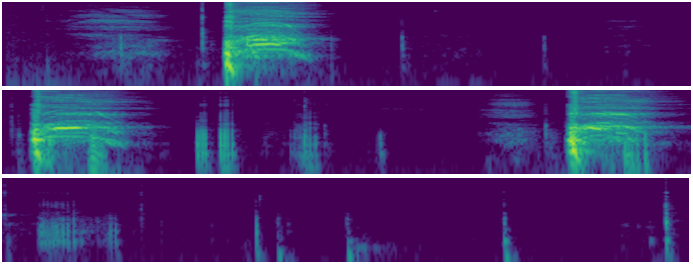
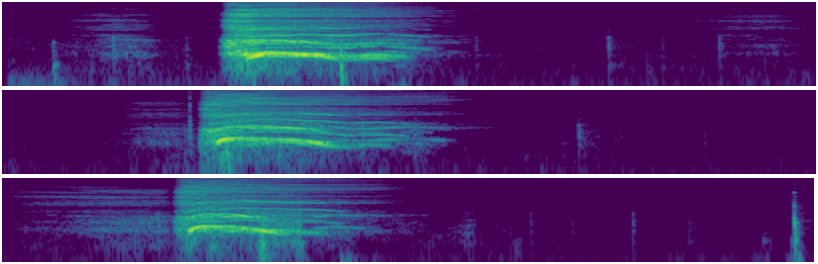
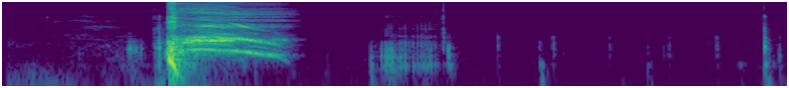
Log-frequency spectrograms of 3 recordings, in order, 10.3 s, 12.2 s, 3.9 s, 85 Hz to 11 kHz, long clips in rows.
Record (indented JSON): {
  "three_cough_length": "10.3 s",
  "three_cough_amplitude": 32768,
  "three_cough_signal_mean_std_ratio": 0.26,
  "exhalation_length": "12.2 s",
  "exhalation_amplitude": 32768,
  "exhalation_signal_mean_std_ratio": 0.32,
  "cough_length": "3.9 s",
  "cough_amplitude": 32768,
  "cough_signal_mean_std_ratio": 0.29,
  "survey_phase": "beta (2021-08-13 to 2022-03-07)",
  "age": "45-64",
  "gender": "Male",
  "wearing_mask": "No",
  "symptom_none": true,
  "smoker_status": "Never smoked",
  "respiratory_condition_asthma": false,
  "respiratory_condition_other": false,
  "recruitment_source": "REACT",
  "submission_delay": "3 days",
  "covid_test_result": "Negative",
  "covid_test_method": "RT-qPCR",
  "influenza_a_test_result": "Negative",
  "influenza_b_test_result": "Negative"
}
